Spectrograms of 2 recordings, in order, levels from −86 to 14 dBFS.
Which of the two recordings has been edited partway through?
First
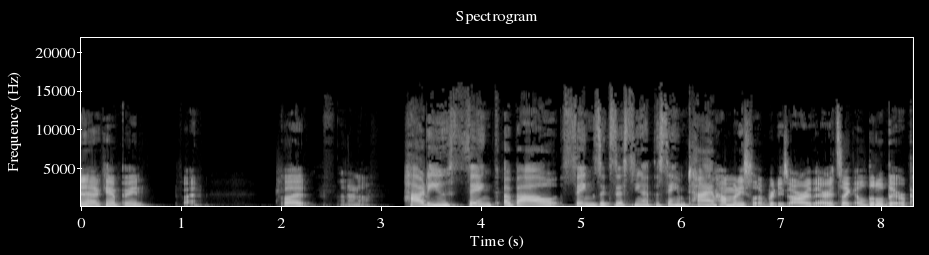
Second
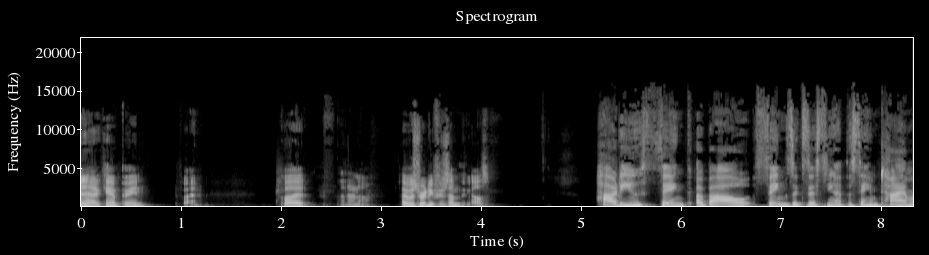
first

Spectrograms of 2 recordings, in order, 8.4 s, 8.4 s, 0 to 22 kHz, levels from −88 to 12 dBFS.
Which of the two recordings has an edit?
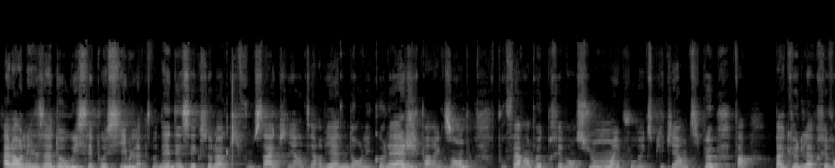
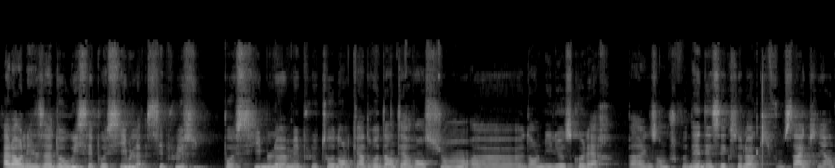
first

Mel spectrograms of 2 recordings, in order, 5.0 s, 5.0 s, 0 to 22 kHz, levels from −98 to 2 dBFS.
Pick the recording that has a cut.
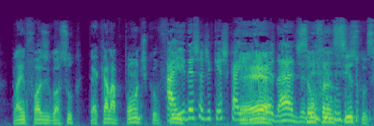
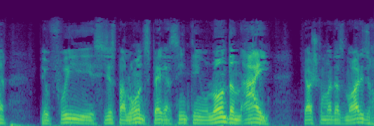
first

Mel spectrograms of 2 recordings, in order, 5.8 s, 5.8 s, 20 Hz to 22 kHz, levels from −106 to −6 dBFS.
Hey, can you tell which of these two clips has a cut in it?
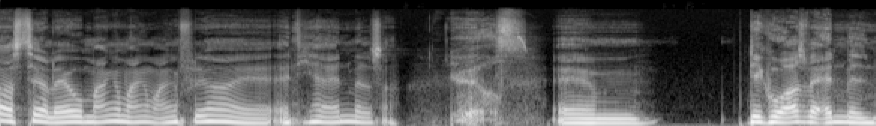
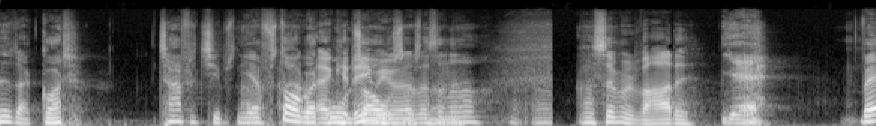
second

